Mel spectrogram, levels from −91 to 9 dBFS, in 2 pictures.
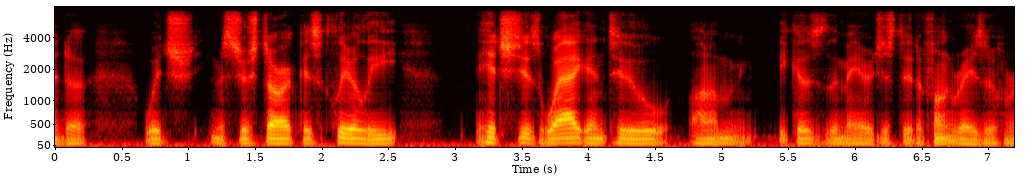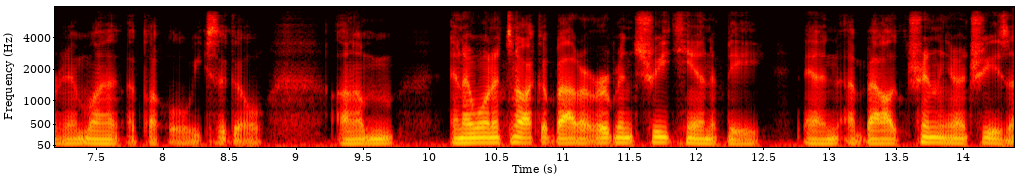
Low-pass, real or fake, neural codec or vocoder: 7.2 kHz; fake; autoencoder, 22.05 kHz, a latent of 192 numbers a frame, VITS, trained on many speakers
